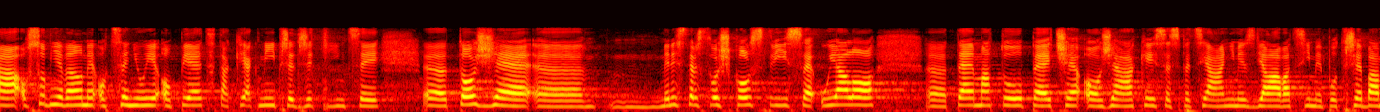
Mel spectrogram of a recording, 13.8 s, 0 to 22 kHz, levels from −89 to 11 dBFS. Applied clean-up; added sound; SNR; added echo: none; none; none; none.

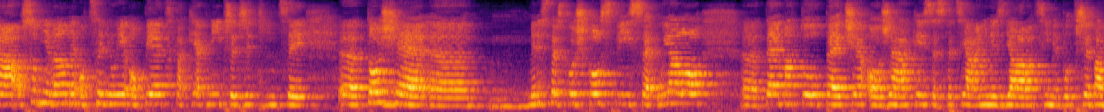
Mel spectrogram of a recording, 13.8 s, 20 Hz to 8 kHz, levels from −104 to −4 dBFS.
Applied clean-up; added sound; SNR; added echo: none; none; none; reverberation time 0.6 s.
